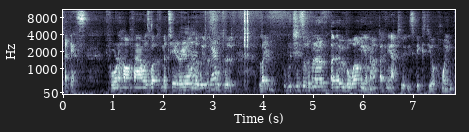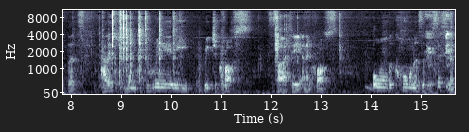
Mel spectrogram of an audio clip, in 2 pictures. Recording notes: They met in the Donmar kitchen (sorry about the cutlery sounds) with some of our audience members.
